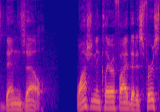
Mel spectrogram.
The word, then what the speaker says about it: Denzel: That's how we got to pronounce Denzel.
